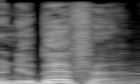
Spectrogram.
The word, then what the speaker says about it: New Bedford: At least he was until a fateful trip to the nearby port town of New Bedford or Newfa as it is pronounced there. Albert Terrell's trip to New Bedford led him down the wayward path.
